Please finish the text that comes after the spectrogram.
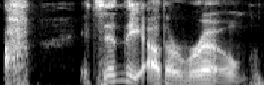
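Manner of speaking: really snooty, superior, stuck-up voice. Retelling a voice heard from the Phasma box: imitating a really snooty voice. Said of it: "you hear this really snooty voice going".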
